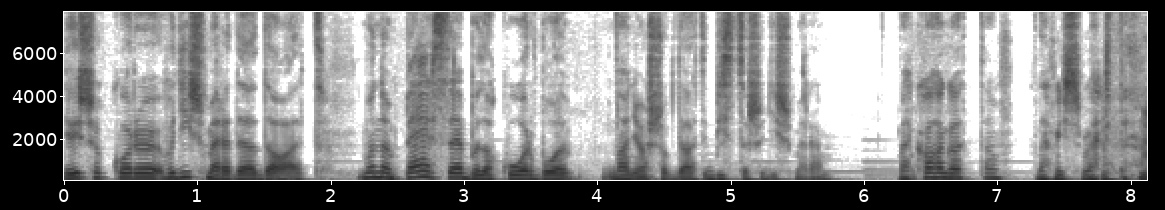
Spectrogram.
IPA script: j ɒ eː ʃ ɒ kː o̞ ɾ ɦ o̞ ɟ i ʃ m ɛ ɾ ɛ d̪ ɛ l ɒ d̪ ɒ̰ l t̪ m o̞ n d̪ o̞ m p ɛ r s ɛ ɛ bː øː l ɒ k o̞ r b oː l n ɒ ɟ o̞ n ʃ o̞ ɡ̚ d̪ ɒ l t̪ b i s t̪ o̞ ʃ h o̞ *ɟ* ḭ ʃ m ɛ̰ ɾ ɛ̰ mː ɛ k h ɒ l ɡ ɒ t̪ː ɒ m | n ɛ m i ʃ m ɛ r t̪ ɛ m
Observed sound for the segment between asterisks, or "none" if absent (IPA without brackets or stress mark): ɟ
